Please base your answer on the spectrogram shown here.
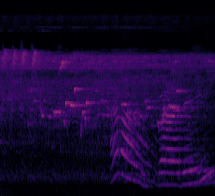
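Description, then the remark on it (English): A dense, steady chorus of buzzing insects fills the air of the Amazon jungle, joined midway by a series of sweeping, whistled bird calls that rise and fall in quick succession. “The air was a cacophony of calls from countless creatures, insects, and birds, singing secret messages to one another.”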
